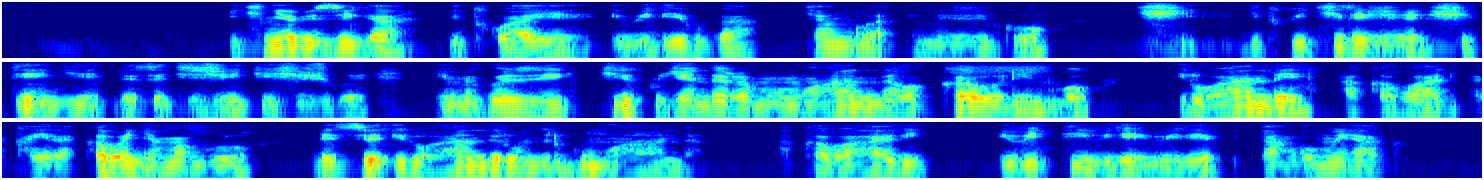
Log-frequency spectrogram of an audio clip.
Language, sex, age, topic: Kinyarwanda, male, 18-24, government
